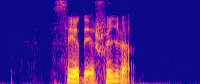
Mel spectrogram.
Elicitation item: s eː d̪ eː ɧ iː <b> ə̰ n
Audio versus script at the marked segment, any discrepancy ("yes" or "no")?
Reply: yes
